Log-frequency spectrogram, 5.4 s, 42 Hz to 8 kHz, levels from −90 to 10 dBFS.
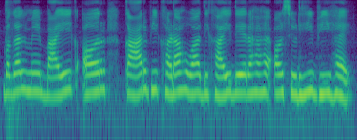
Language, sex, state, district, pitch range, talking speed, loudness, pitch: Hindi, female, Chhattisgarh, Korba, 240-260 Hz, 180 wpm, -16 LUFS, 245 Hz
